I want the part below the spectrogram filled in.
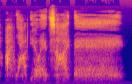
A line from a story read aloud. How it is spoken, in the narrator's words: she whispered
